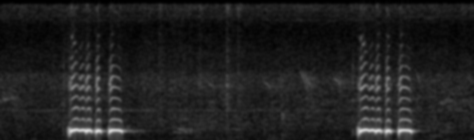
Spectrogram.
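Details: Zebra Dove of local stock singing with a strong voice, meant to provoke other doves into replying: two bright triple-noted coos about two seconds apart, with faint low background hum.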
